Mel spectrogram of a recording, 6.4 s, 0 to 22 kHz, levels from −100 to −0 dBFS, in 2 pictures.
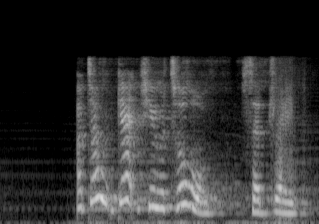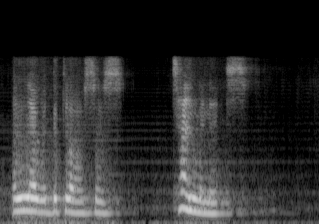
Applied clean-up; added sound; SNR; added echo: neural separator model SepFormer DNS4.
